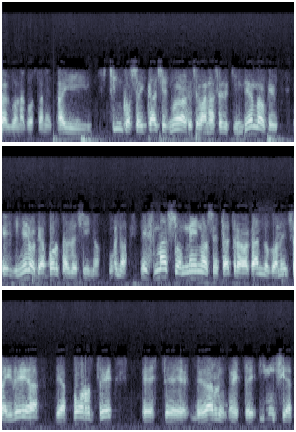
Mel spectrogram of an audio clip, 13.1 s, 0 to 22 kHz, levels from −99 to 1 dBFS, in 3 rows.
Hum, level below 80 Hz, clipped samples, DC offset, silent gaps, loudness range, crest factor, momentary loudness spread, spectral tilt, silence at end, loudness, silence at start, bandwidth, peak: none; -48 dBFS; under 0.1%; under 0.1%; none; 3 LU; 16 dB; 9 LU; -5.5 dB/octave; 0.05 s; -20 LUFS; 0 s; 16 kHz; -2 dBFS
